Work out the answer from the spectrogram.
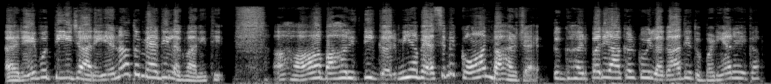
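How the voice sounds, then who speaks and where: A woman's voice: sits high, lively intonation, normal speed, pushed and bright, far from the mic. A woman voicing a bossy, fussy, well-off housewife in a story, blunt and informal.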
